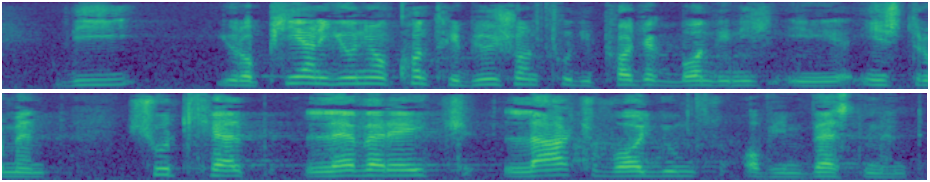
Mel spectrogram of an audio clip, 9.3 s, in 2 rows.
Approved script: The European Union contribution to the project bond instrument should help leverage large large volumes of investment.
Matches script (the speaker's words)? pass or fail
fail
